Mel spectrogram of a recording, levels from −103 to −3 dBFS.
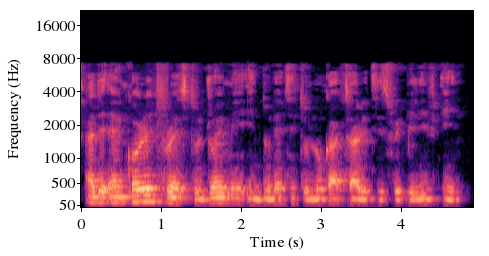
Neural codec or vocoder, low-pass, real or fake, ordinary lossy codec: none; 7.2 kHz; real; AAC, 32 kbps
